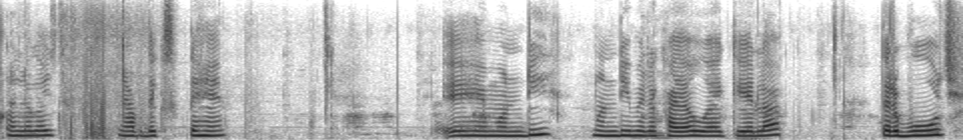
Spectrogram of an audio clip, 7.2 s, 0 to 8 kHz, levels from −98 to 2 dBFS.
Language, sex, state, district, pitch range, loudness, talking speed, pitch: Hindi, female, Chhattisgarh, Balrampur, 255-275 Hz, -19 LUFS, 140 wpm, 265 Hz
